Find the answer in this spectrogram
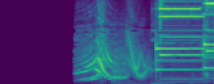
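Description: iQIYI streaming-service logo jingle: after a brief silence, a springy rising 'boing' sound effect and a swooping glide down and back up, then bright bell-like chime notes that ring on.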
